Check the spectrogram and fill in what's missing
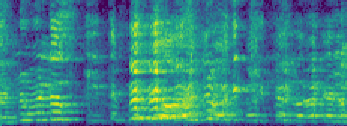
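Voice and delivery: laughing mock plea. Fainted sister pleading over socks.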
